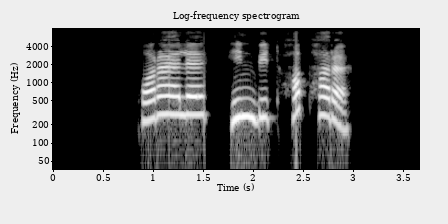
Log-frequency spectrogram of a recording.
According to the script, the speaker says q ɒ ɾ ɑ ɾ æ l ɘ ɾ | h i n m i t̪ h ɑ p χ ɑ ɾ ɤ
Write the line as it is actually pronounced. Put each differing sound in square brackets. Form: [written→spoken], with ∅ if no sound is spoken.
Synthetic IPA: q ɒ ɾ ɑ [ɾ→∅] æ l ɘ [ɾ→∅] | h i n [m→b] i t̪ h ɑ p [χ→h] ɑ ɾ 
